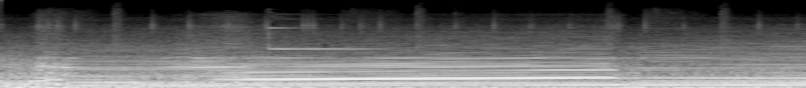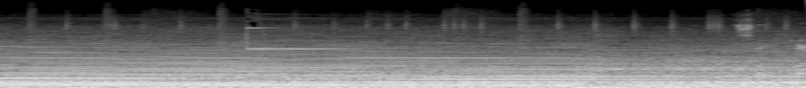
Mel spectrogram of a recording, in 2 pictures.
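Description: A Porsche sports car engine revs hard, dropping through gears with rising whines and a deep, loud roar from inside the cabin.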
